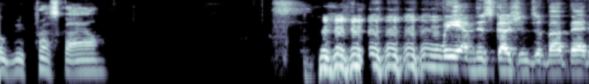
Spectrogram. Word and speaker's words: Presque Isle: The normal pronunciation would be Presque Isle.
